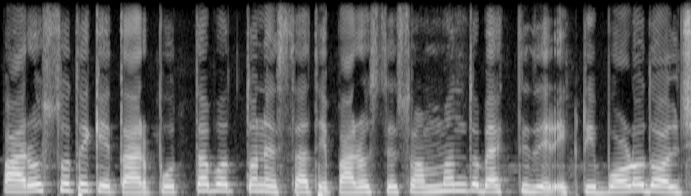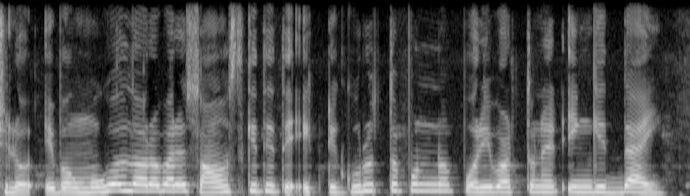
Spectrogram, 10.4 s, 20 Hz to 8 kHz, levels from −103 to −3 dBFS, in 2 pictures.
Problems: constant background noise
